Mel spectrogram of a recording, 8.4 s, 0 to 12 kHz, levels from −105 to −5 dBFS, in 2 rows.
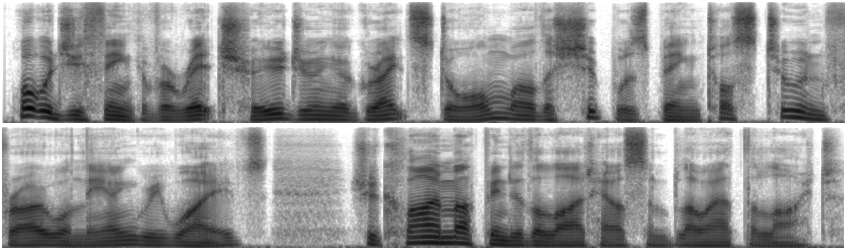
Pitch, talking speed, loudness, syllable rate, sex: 110 Hz, 265 wpm, -20 LUFS, 5.6 syllables/s, male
